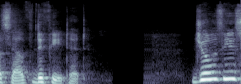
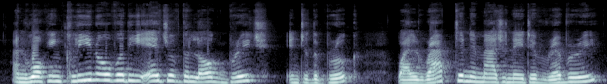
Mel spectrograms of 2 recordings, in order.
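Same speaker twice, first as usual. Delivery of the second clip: plain reading voice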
